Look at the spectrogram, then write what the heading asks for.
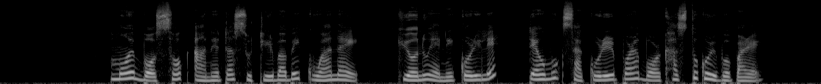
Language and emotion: Assamese, fearful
